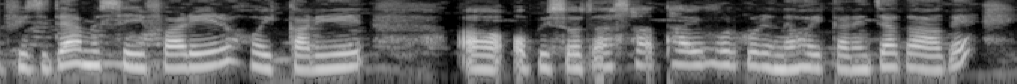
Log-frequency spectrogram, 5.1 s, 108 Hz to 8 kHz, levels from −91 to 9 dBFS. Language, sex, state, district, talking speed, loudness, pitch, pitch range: Chakma, female, Tripura, Unakoti, 175 wpm, -18 LUFS, 260 Hz, 245-285 Hz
